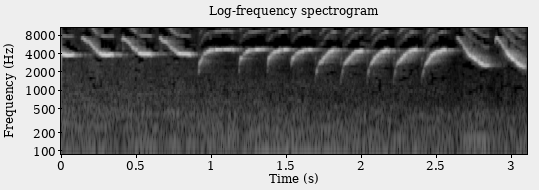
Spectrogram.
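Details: Spanish Timbrado canary song for training, sung as quick repeated whistled phrases: falling slurs, then a string of short rising-and-falling notes roughly four per second, ending in sharper downward sweeps, with little background noise.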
